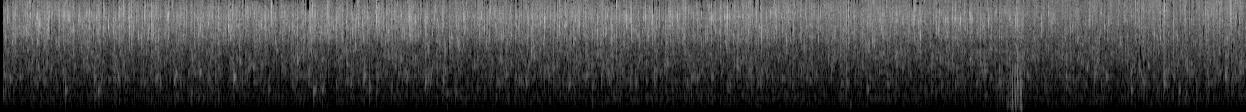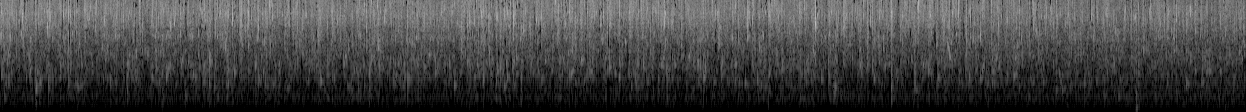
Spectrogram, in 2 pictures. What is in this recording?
Small water stream/brook in the forrest, summertime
